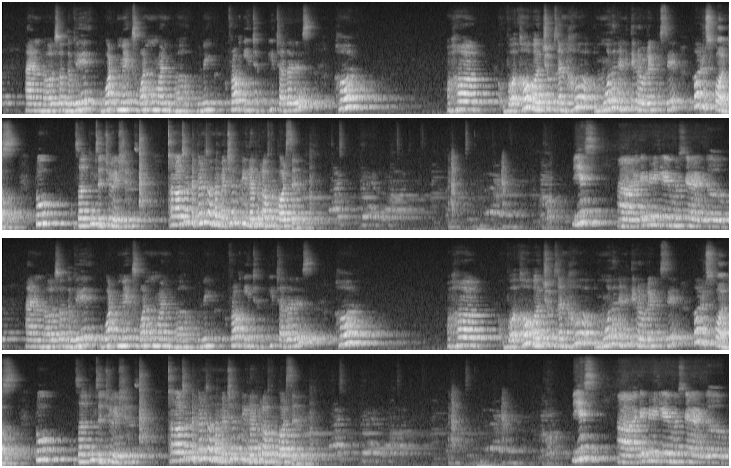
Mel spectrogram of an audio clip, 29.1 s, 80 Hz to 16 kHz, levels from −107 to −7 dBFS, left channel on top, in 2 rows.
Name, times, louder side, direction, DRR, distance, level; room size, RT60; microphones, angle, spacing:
voice 1, 0.5-4.2 4.6-6.1 6.7-7.2 8.9-9.6 9.9-13.6 13.8-14.8 15.2-15.6 16.0-17.5 17.9-21.4 21.7-22.7 23.5-23.6 24.1-24.9 25.3-25.5, left 2 dB, 25° left, 4 dB, 0.3 m, -26 dB
voice 2, 25.9-26.4 26.8-29.0, equal, 80° right, -10 dB, 1.2 m, -28 dB
5.2 x 3.0 x 2.2 m, 1.5 s
head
